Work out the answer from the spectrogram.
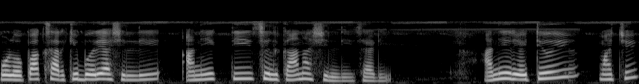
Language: Konkani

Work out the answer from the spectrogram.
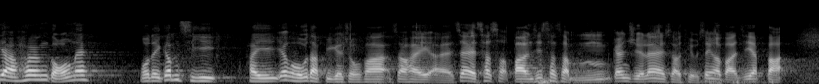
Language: Cantonese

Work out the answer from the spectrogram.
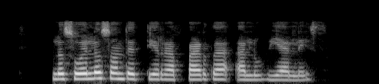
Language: Spanish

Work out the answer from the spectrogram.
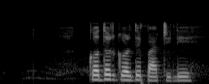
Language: Nepali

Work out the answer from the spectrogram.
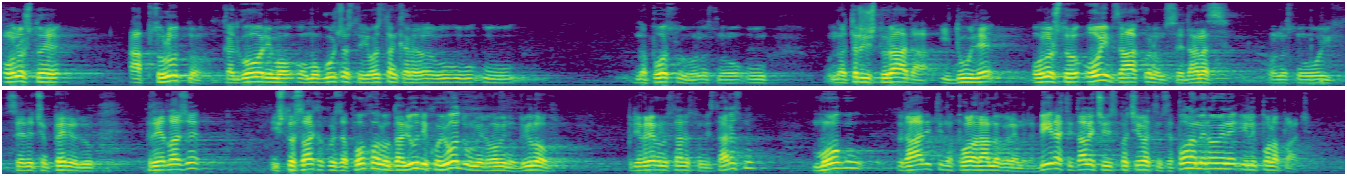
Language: Croatian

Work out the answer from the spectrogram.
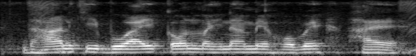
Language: Magahi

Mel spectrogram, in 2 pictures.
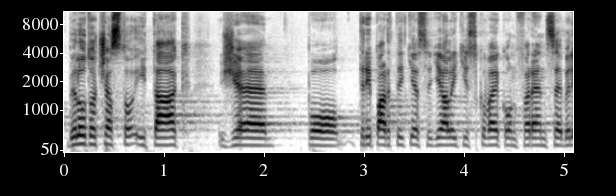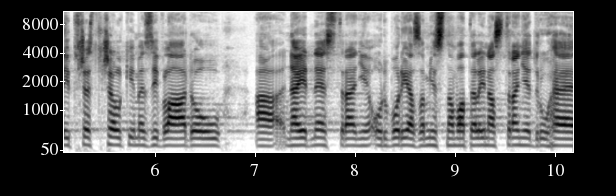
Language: Czech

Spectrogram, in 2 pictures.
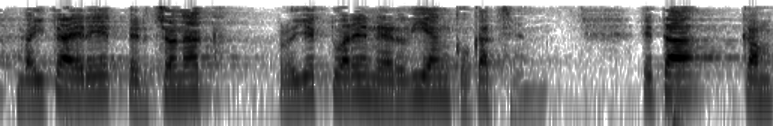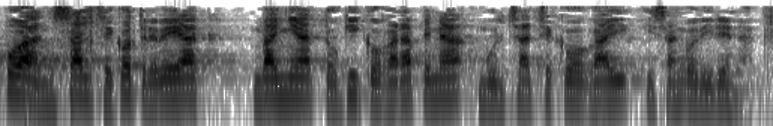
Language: Basque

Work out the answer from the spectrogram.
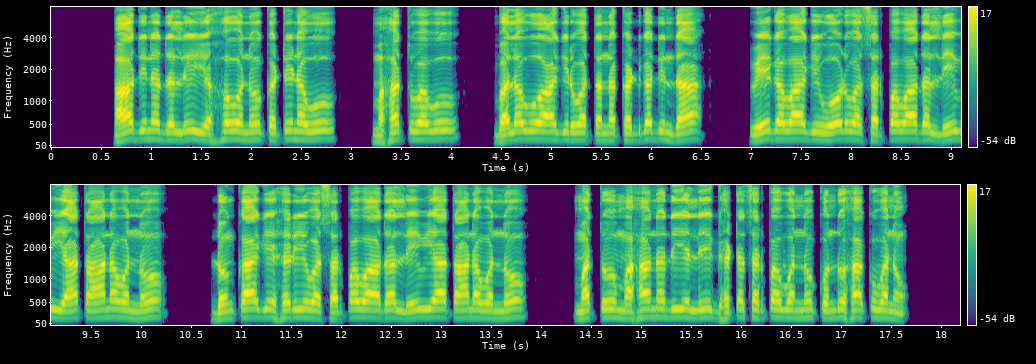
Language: Kannada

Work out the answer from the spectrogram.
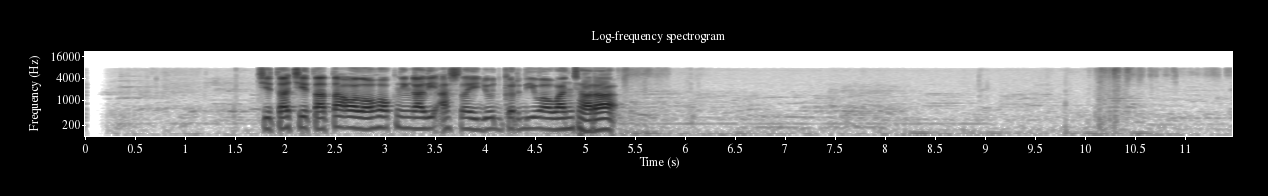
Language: Sundanese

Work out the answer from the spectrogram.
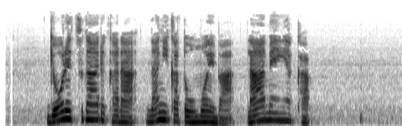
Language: Japanese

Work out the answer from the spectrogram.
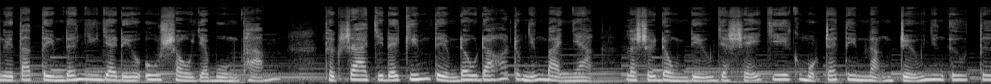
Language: Vietnamese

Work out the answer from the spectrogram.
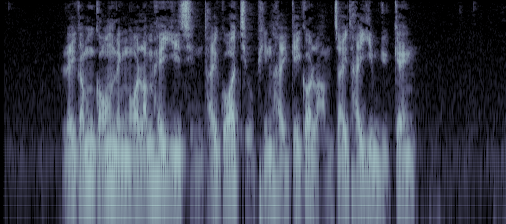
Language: Cantonese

